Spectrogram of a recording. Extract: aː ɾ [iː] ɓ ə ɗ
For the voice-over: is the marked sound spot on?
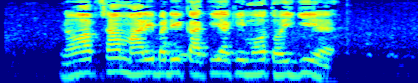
yes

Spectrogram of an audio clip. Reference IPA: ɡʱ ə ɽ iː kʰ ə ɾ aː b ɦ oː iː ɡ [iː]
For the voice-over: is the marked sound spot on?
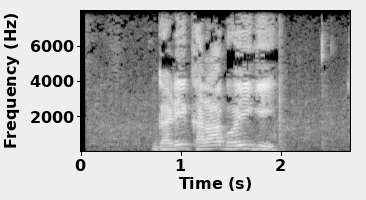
yes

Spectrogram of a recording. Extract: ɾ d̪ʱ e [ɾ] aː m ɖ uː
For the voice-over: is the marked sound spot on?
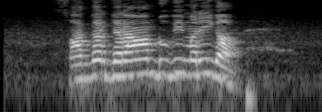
yes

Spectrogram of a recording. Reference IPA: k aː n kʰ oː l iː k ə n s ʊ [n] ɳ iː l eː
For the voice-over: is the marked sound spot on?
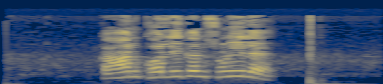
no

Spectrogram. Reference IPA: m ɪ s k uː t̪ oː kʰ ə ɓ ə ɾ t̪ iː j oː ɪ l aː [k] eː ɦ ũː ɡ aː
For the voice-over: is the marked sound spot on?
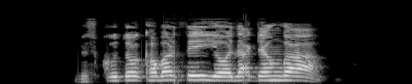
yes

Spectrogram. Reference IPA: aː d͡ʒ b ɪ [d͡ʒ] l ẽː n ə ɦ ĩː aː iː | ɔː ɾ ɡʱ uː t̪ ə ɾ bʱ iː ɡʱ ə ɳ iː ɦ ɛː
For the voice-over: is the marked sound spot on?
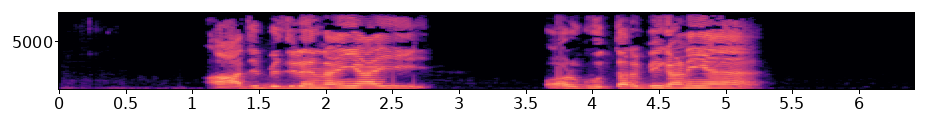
yes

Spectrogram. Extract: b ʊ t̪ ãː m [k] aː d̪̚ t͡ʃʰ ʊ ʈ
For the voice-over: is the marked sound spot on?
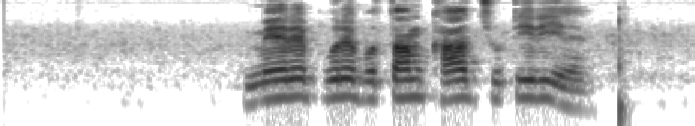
no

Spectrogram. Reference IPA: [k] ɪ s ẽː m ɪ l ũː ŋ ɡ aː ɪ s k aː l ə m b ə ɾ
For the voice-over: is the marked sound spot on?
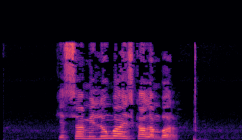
yes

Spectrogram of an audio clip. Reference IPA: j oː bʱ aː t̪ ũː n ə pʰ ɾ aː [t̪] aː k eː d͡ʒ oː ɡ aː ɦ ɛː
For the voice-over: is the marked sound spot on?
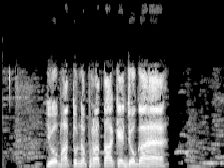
yes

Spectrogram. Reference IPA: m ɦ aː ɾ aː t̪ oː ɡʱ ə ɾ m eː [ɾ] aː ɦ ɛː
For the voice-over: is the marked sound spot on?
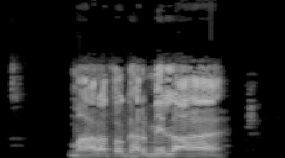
no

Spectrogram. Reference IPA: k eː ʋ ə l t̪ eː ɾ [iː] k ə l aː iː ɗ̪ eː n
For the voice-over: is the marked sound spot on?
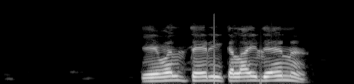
yes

